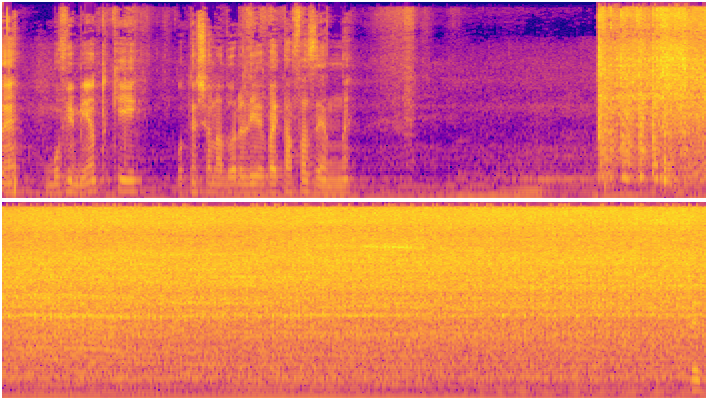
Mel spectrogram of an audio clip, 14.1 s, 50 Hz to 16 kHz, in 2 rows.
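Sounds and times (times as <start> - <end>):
car engine idling: 5.9 - 14.0
car starter motor cranking: 6.0 - 9.7.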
